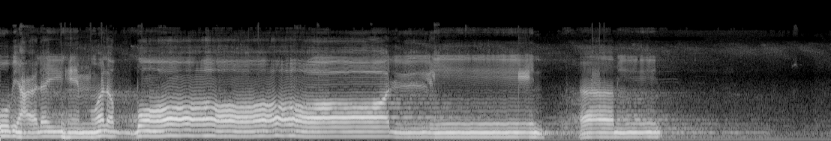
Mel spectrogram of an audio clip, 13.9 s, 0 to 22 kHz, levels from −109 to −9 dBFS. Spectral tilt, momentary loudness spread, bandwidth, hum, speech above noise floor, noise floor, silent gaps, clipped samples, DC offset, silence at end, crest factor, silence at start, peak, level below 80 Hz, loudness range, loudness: -9 dB/octave; 8 LU; 7 kHz; none; 34 dB; -59 dBFS; none; under 0.1%; under 0.1%; 1.55 s; 14 dB; 0 s; -14 dBFS; -64 dBFS; 6 LU; -26 LUFS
